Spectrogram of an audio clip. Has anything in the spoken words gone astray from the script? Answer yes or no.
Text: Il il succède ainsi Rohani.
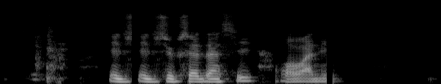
no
